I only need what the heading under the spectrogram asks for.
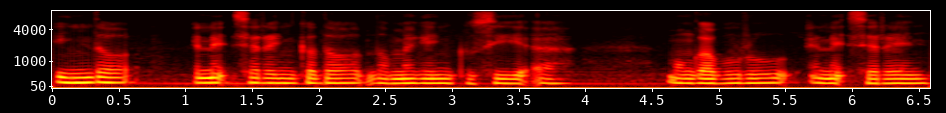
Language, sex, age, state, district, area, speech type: Santali, female, 60+, West Bengal, Paschim Bardhaman, urban, spontaneous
